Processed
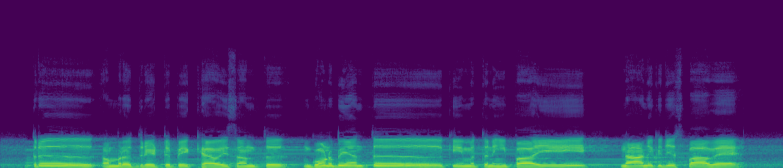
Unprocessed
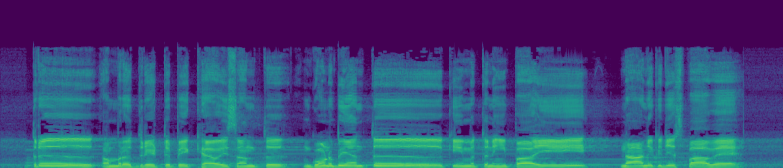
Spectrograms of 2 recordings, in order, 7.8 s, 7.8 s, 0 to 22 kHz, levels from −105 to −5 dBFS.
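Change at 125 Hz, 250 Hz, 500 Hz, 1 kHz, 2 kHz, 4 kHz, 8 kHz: +7.0 dB, +7.5 dB, +8.0 dB, +7.5 dB, +6.0 dB, -4.5 dB, under -30 dB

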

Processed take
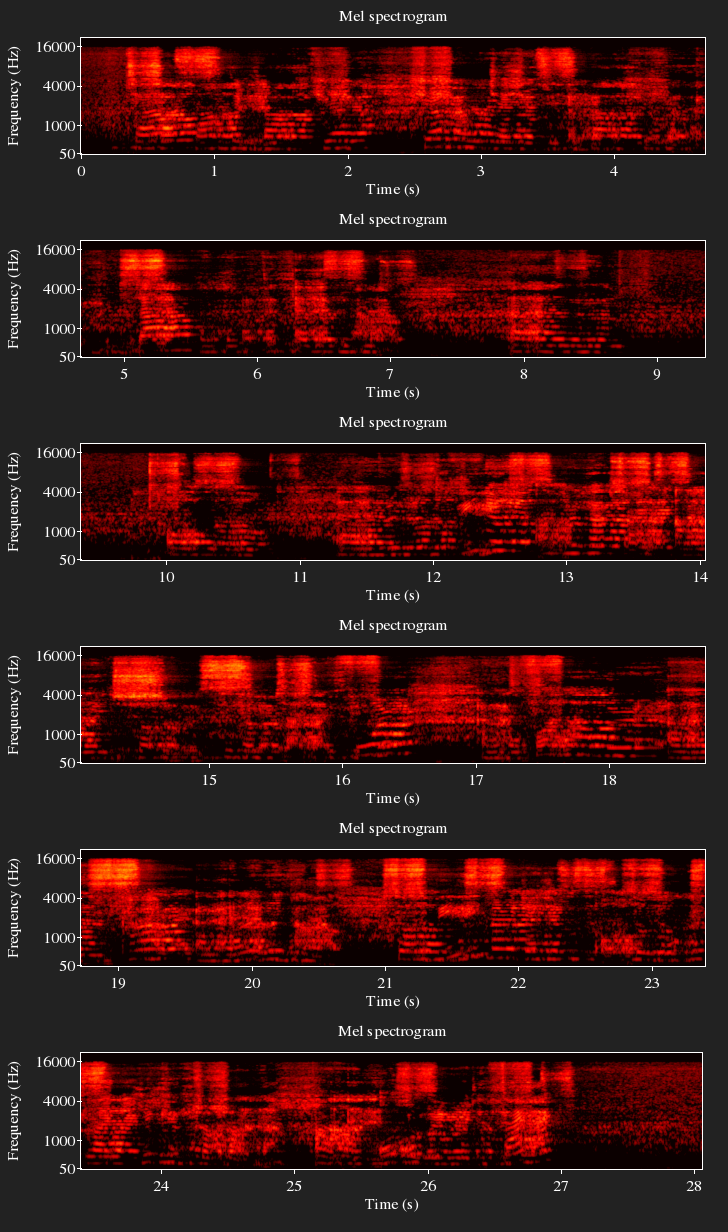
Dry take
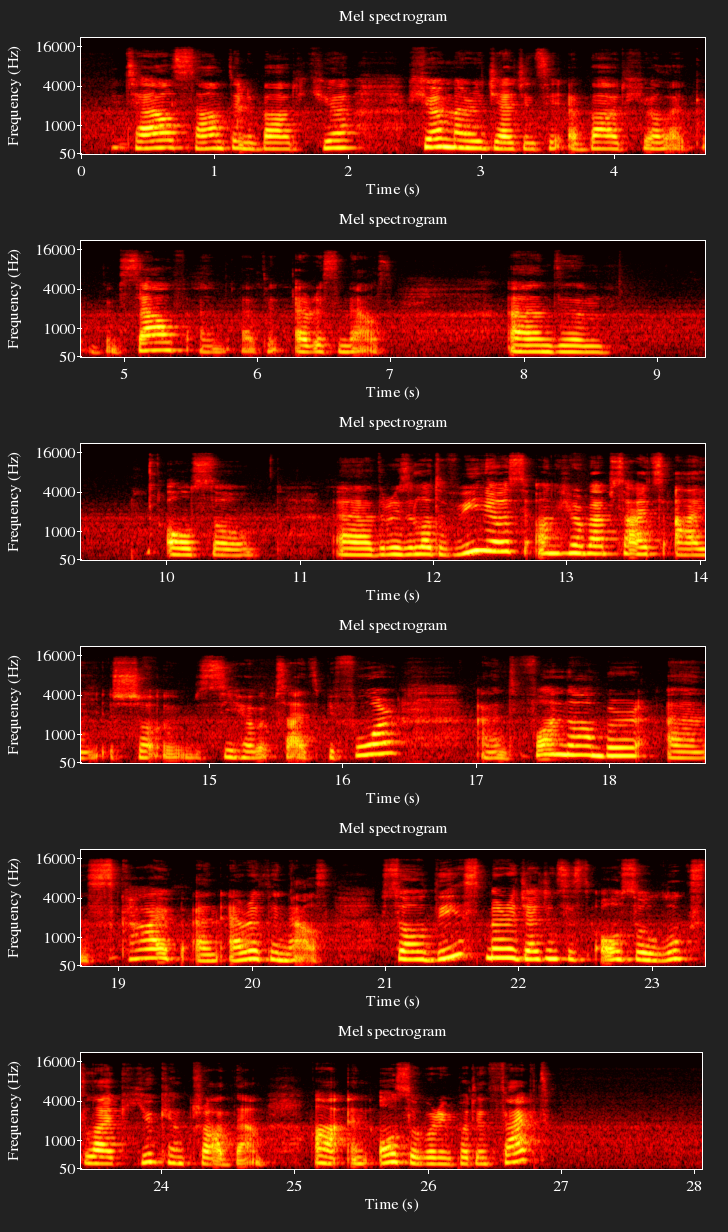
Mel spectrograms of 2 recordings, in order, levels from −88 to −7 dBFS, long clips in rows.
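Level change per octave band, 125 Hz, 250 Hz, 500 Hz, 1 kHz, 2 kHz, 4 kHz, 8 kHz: no reading, under -40 dB, -32.5 dB, -25.0 dB, -15.0 dB, -4.0 dB, +8.0 dB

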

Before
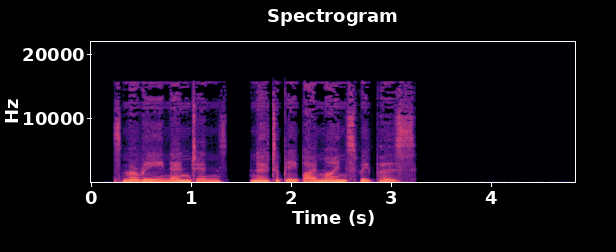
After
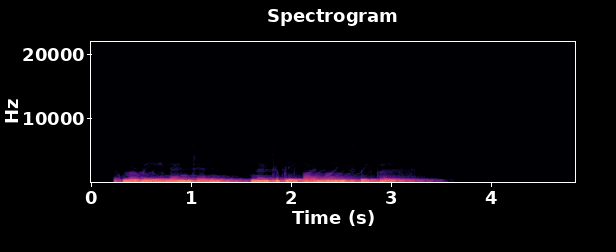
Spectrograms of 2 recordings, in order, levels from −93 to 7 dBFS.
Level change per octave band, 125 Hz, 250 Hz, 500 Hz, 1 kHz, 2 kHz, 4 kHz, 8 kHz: -2.0 dB, -1.5 dB, -6.0 dB, under -20 dB, under -30 dB, under -40 dB, under -40 dB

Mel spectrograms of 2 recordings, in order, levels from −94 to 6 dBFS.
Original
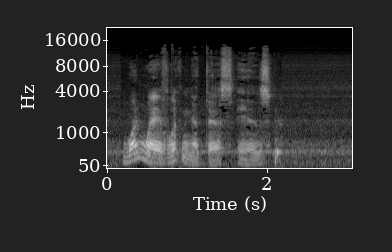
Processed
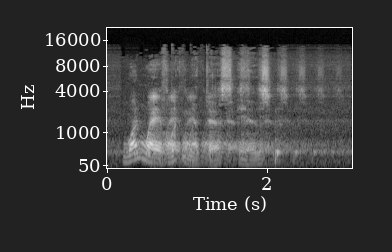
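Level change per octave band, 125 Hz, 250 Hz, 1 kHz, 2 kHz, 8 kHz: -2.5 dB, +1.5 dB, +7.0 dB, +10.0 dB, +17.5 dB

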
